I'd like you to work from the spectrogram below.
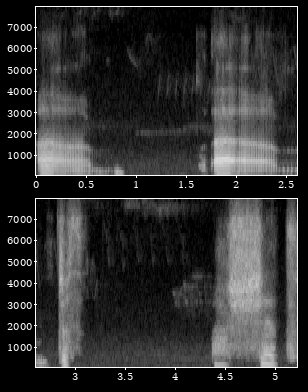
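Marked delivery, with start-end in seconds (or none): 2.8-5.2 breathy, hushed, whispered mutter. A game narrator voices a character at the mention of a town, muttering under her breath. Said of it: "mutters under her breath".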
